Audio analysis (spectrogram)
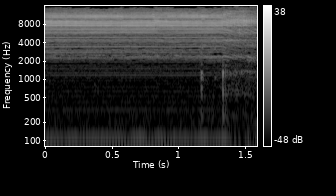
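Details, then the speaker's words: Fleischmann BR 78 model locomotive motor, previously seized, freed by flushing with isopropanol; motor pinion has come off the shaft: high, thin steady whirr with no catching or stalling; motor running normally. "Motor läuft wieder ne das heißt der hat da irgendwie festgesessen keine Ahnung auf jeden Fall hat sich das Ding gelöst und der Apparat funktioniert ne"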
